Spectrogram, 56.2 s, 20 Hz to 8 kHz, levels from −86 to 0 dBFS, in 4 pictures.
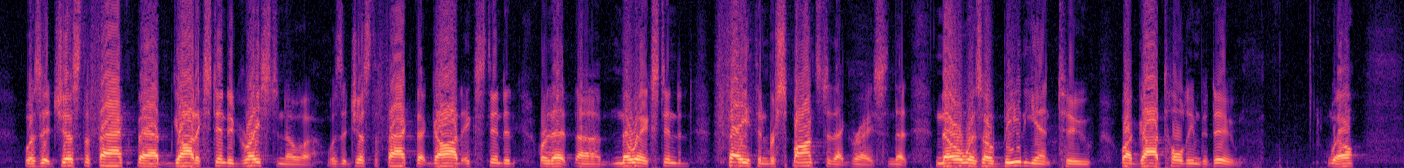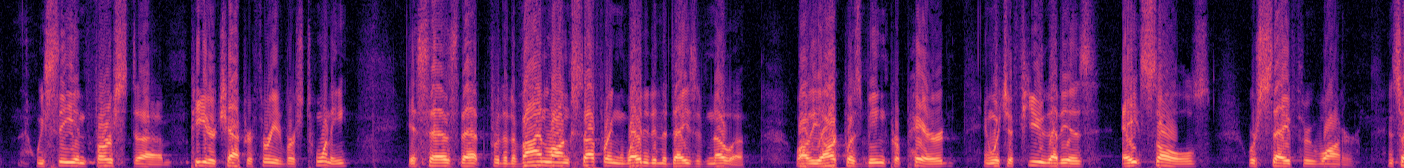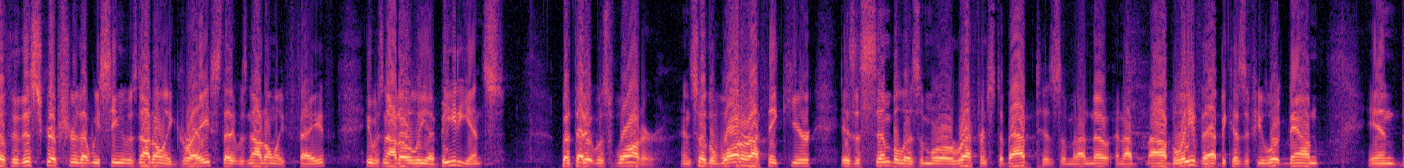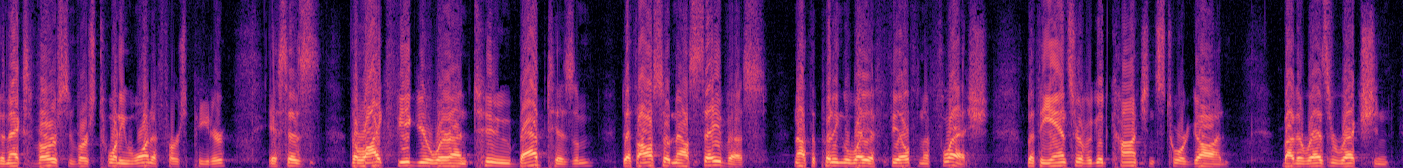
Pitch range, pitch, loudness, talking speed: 130-150 Hz, 140 Hz, -18 LUFS, 200 wpm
